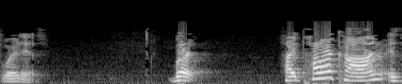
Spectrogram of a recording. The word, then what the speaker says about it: hyparchon: The word for existing is not the usual Greek verb to be, but hyparchon. H-Y-P-A-R-C-H-O-N. Of course, in the Greek, that is spelled H-U-P-A-R-C-H-O-N, because there is no Y in Greek, and they always take a hu, hupo, and make it Y, hypo.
